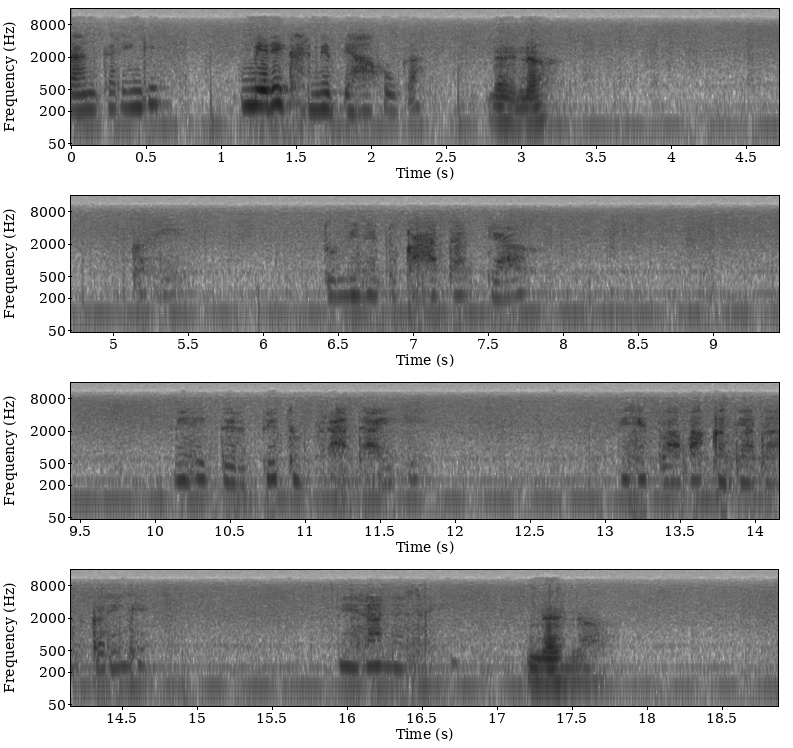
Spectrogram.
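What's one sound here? A young woman speaks with emotion, close by.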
